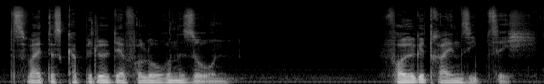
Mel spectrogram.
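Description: A man reading a serialized novel aloud in slow, measured narration. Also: sits low, warm tone, husky. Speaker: audiobook reader.

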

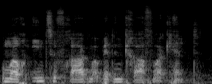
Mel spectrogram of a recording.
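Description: A man's voice: medium pitch, quick pace, close to an everyday voice. A man voicing a pompous small-town mayor. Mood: formal. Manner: officious, pompous. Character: pompous middle-aged small-town mayor, self-important.

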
